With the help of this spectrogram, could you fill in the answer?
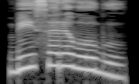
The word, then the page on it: ಬೀಸರವೋಗು: bīsaravōgu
